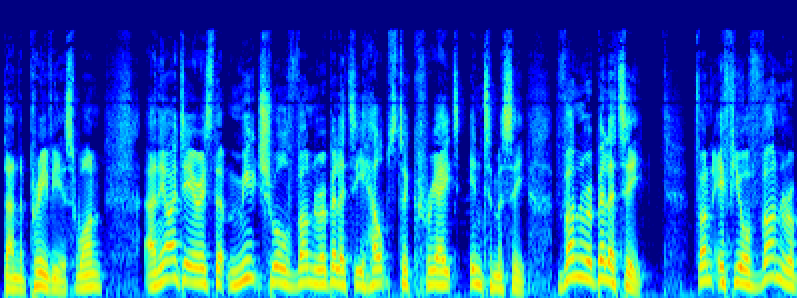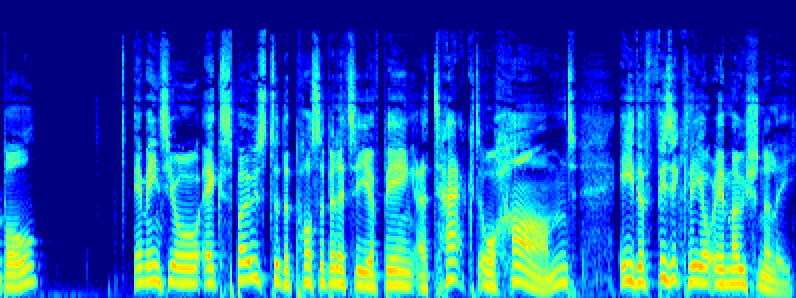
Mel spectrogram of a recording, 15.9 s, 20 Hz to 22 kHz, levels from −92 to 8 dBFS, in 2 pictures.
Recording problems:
none

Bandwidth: 15 kHz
